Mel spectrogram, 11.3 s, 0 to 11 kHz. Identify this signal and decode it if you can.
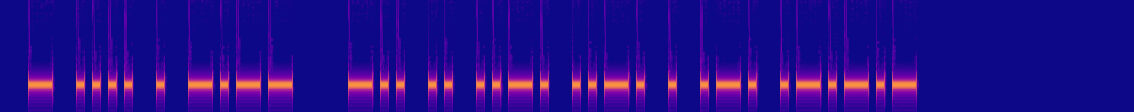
Morse code, heard as a keyed tone, about 15 wpm, 700 Hz. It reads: THEY DIFFER.
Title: Sentences from Top 1000 Words - Review Part 1 - 15wpm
